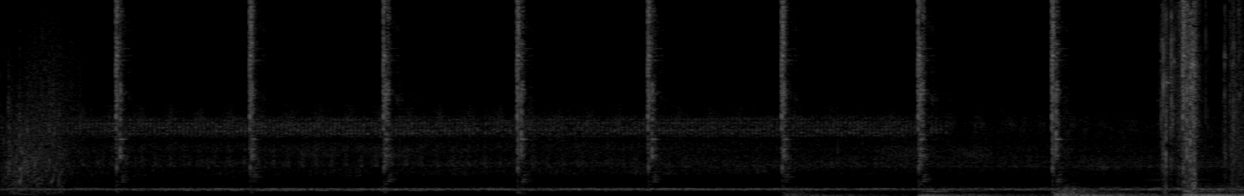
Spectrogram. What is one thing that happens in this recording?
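A countdown timer ticks sharply once every second.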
